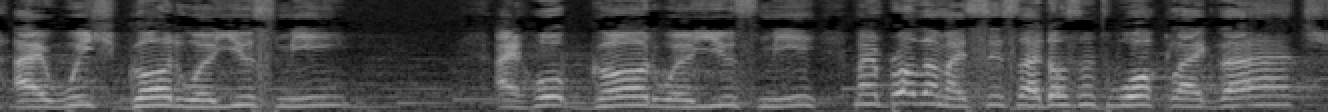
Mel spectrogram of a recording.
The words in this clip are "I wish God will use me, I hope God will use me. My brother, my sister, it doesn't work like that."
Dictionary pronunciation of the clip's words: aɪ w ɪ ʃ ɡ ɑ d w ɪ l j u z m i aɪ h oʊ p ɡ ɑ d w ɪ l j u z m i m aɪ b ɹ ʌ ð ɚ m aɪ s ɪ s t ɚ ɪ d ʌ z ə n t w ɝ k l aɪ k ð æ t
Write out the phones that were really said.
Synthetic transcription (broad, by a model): aɪ w ɪ ʃ ɡ ɑ d w ɪ l j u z m i aɪ h oʊ p ɡ ɑ d w ɪ l j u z m i m aɪ b ɹ ʌ ð ɚ m aɪ s ɪ s t ɚ d ʌ z ə n t w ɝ k l aɪ k ð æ t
